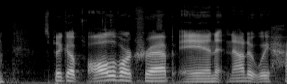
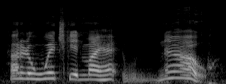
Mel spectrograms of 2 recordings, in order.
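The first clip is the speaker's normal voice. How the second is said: much higher, stunned disbelief; shocked squeal; 10 semitones higher than usual. Real, not acted. Player finding a witch inside his house, shocked high squeal. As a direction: shriek out in shock.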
